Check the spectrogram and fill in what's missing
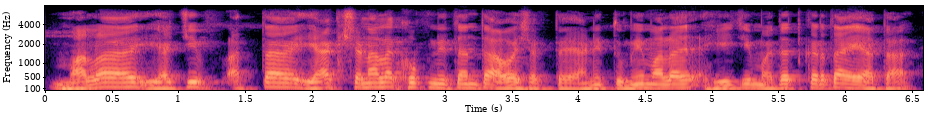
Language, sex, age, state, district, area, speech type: Marathi, male, 60+, Maharashtra, Nashik, urban, spontaneous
